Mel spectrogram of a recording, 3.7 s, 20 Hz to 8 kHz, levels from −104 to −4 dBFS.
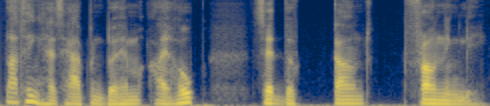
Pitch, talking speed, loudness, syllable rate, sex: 100 Hz, 180 wpm, -21 LUFS, 6.0 syllables/s, male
